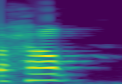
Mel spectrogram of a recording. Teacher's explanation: ساتھ پلس کرنا ہے، ہا کو قاف کے ساتھ ملانا ہے، قاف کے اوپر تشدید ہے، قاف کو موٹا کرنا ہے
